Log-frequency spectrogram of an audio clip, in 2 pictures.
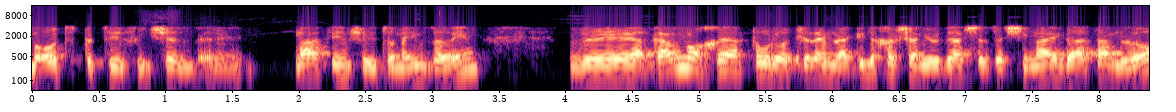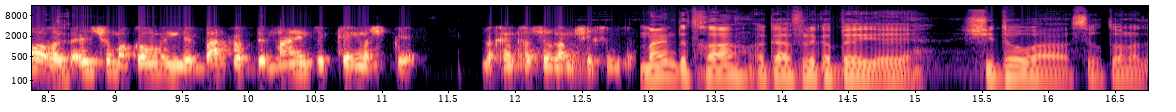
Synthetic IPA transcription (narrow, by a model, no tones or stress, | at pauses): meo̞d̪spe̞t͡sifiʃe̞lḛ | mat̪iimʃelit̪o̞naimzaʁim | ve̞akavnuaχʁejhapeulo̞tʃelahe̞mlehaɡid̪le̞χaʃeanijo̞d̪eaʃe̞ze̞ʃinajd̪aːtamlo̞avalbeezeʃuumako̞mimlebakabe̞mainzekenmaʃpia | laχe̞nχaʃuvleamʃiχimzemaimd̪at̪χaaɡavleɡabe̞je | ʃid̪uʁasiʁt̪o̞naz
